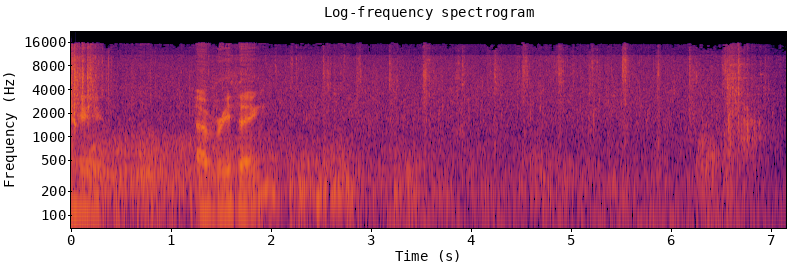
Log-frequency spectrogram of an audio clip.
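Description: Footsteps walk on stone.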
